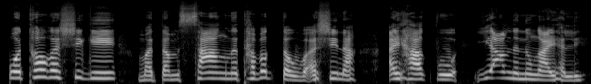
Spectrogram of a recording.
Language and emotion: Manipuri, surprised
